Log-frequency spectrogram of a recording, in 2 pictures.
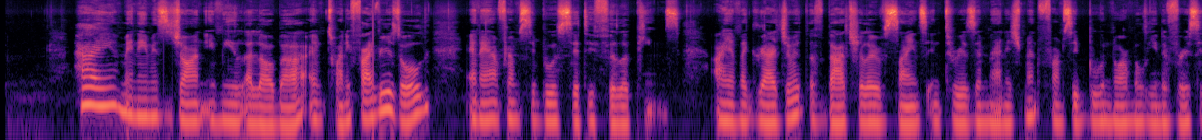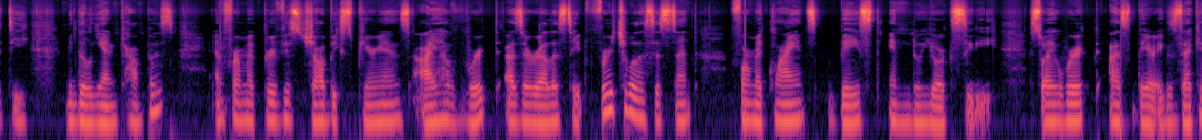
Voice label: Voice Recording, Self Introduction; Brivity Virtual Assistants; Real Estate Executive Assistant for HGT NYC Real Estate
